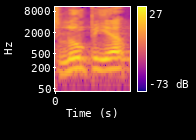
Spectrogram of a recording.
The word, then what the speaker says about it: lumpia: And then it's Tagalog, the language, and it's lumpia, what you eat.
